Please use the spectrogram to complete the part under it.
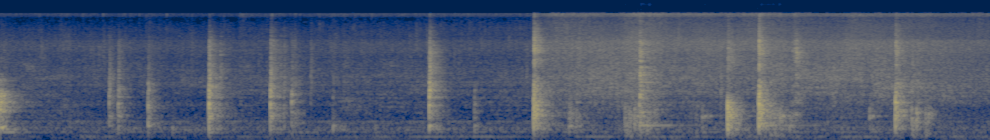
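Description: Onions sautéing for chicken curry, a steady low frying sizzle in a pan broken by repeated sharp spoon scrapes and knocks against the metal as they are stirred, close and alone with no talk.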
